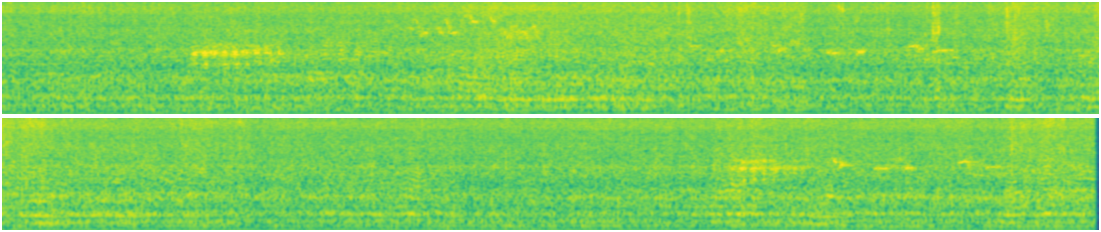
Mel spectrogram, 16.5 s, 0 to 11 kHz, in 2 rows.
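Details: Late-evening honey bee colony at a hive's bottom entrance in an apiary, 9:45 pm; continuous deep droning hum of many bees, even in loudness, with faint higher chirps from other background sounds drifting in now and then.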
